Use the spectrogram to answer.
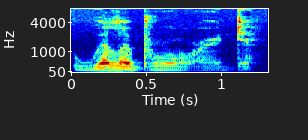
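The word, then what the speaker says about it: Willibrord: to missionaries was accepted by saint willebrord not willa bald willa bald is a different saint well abroad is spelled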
